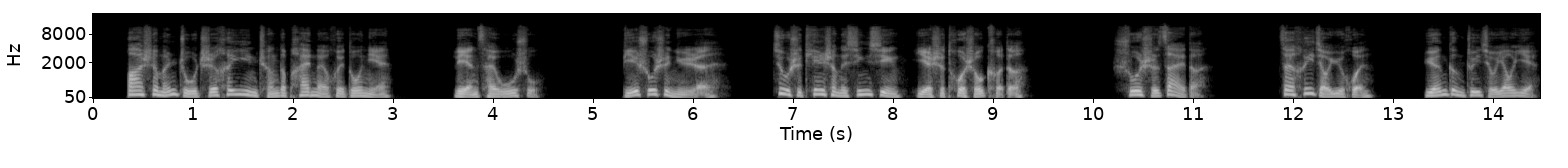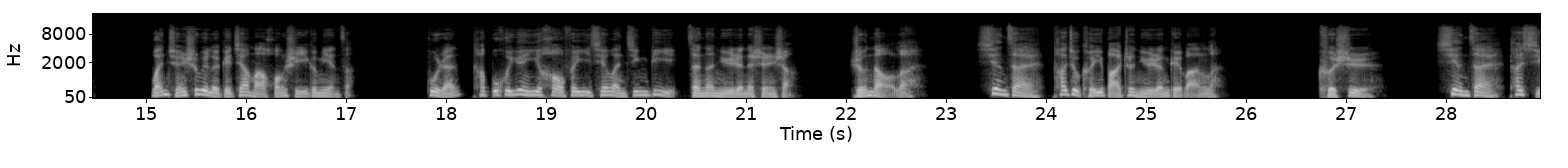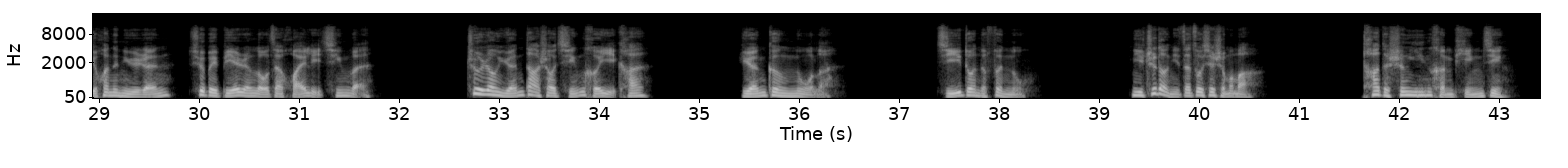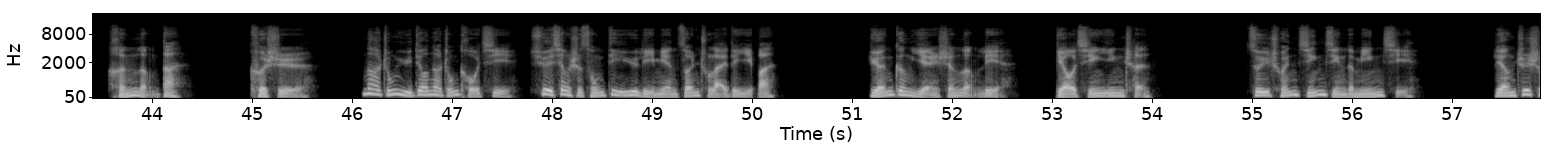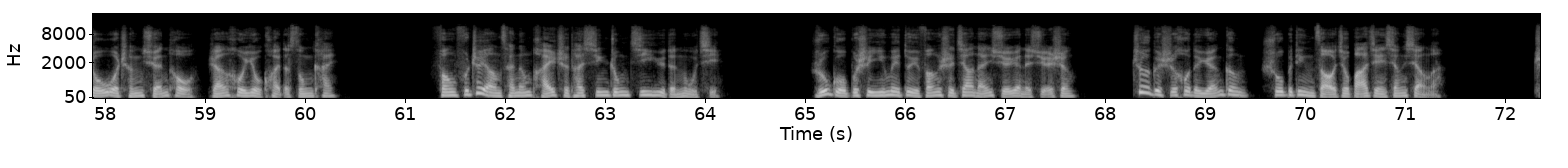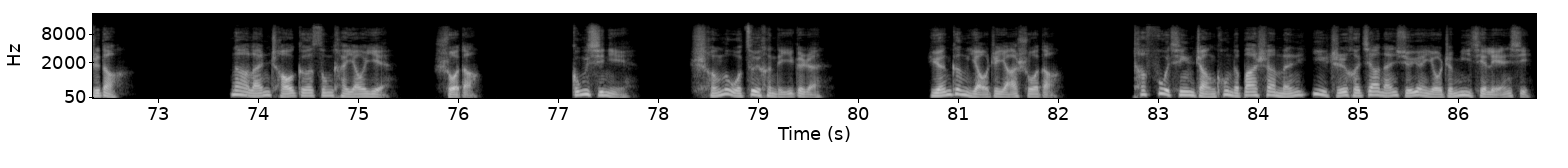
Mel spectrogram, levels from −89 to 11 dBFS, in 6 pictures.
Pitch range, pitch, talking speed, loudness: 105-155 Hz, 125 Hz, 220 characters per minute, -21 LUFS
